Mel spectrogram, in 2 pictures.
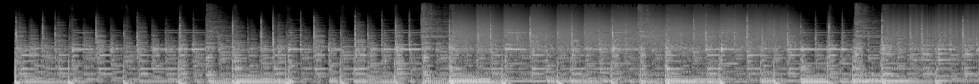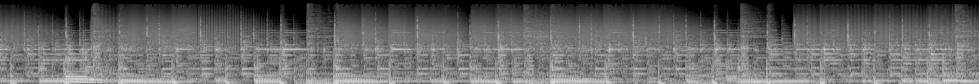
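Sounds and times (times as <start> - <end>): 
instrumental music: 0.2 - 19.5.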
